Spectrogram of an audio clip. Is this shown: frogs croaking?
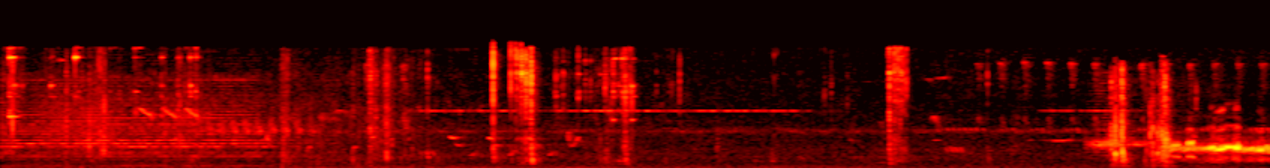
yes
